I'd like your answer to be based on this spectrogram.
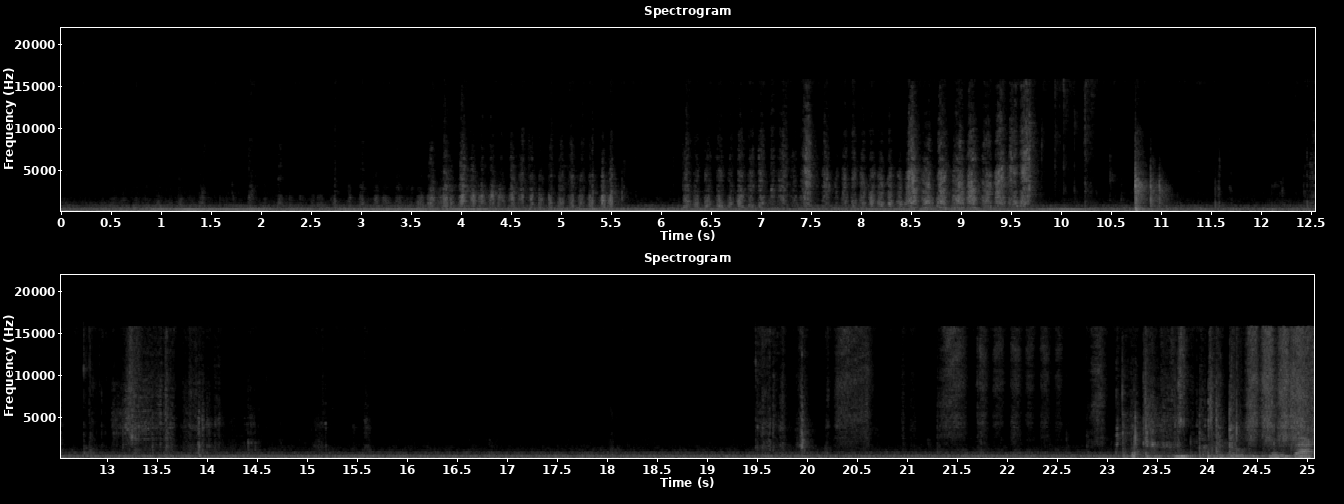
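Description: Paper rubbed by hand over a real leaf to make a botanical print card, a steady soft scraping and rubbing that runs on and off close by, with a low background hum throughout.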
